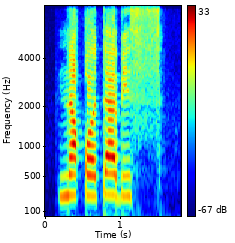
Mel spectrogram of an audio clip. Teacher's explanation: کلمت نقتبس میں حرف القاف پہ جزم ہے، یہاں قاف کا حکم ہے قلقلہ تو ہم یہ حرف کو ہلاتے ہوئے یہ کلمہ کو پڑھیں گے، کیونکہ آخر میں سین ساکن ہے تو ہمیں سین کو ہمزے سے پڑھنا ہے اور جزم کو ظاہر کریں گے۔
